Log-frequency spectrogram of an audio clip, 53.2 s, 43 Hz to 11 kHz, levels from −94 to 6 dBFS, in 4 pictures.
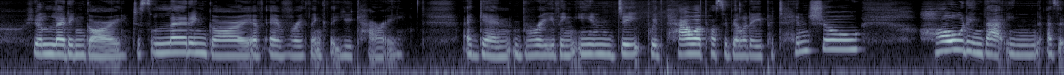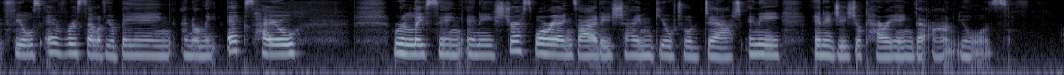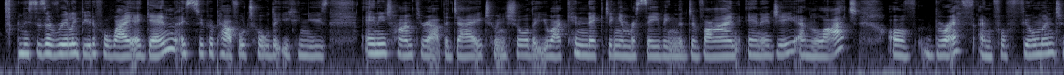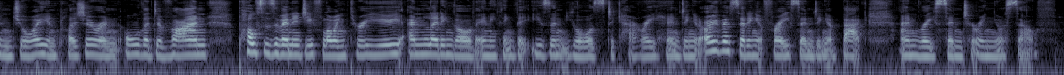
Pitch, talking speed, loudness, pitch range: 195 Hz, 140 wpm, -33 LUFS, 185-210 Hz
